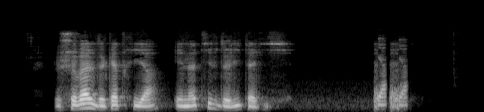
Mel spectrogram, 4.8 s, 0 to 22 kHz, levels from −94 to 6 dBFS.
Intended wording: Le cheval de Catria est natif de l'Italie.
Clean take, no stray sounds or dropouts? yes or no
no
